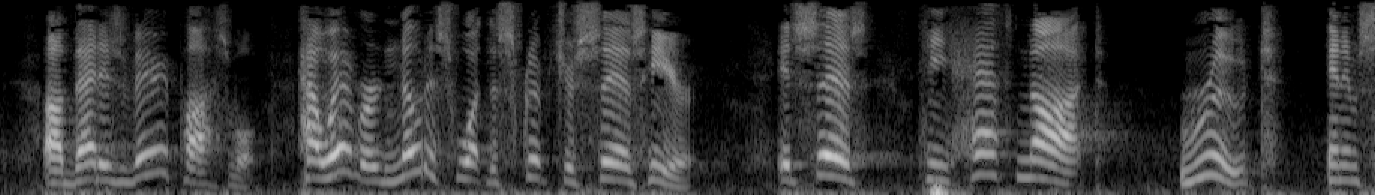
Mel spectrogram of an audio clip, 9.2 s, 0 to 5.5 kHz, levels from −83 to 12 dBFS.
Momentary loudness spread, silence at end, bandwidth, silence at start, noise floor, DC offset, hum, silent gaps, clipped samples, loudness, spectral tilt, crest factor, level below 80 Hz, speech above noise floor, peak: 16 LU; 0 s; 5.4 kHz; 0.3 s; -54 dBFS; under 0.1%; none; none; under 0.1%; -22 LUFS; -6 dB/octave; 18 dB; -36 dBFS; 32 dB; -4 dBFS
